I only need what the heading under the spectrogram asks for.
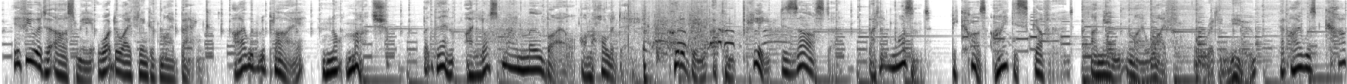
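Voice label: Commercial; Natural Accents: Neutral, RP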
